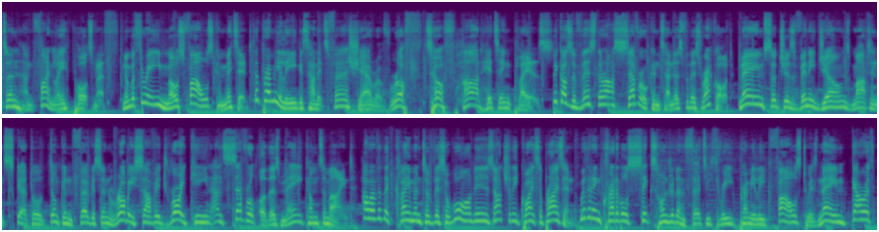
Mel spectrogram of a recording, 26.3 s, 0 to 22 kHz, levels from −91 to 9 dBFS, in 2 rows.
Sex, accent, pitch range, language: male, British, 145-230 Hz, English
